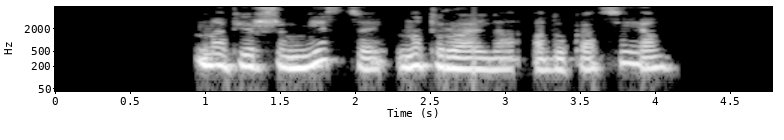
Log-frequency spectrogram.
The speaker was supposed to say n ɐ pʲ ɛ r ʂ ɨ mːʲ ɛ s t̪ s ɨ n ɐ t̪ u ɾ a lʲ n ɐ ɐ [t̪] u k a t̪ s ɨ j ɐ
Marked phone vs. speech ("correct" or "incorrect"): incorrect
